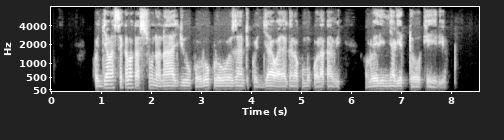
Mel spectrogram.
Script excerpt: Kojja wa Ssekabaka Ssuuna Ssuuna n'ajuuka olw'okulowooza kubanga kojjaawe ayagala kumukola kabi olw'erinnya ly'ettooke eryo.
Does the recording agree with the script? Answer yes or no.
no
